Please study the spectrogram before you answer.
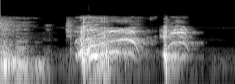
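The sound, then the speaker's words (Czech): A person gives a few rough, throaty coughs, a plain cough rather than a laugh. The short harsh bursts are separated by brief pauses, and no speech is heard. “To není sarkastické zasmání se, to je prostý kašel.”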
